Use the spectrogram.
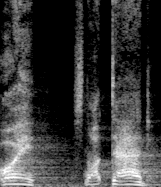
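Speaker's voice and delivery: high, slow whisper-yell. Retold or imitated. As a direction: hiss it urgently to a brother. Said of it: "that whisper scream thing that kids try to do".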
